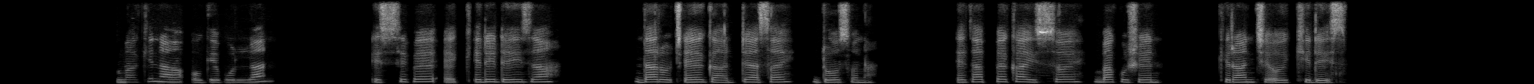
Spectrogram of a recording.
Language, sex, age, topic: Gamo, female, 25-35, government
